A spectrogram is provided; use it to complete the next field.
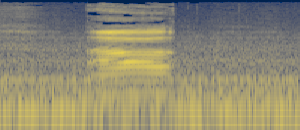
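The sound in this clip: Steady low road rumble inside a car driving home from an early-morning grocery run, even and continuous throughout, with a brief voice-like tonal sound rising above it around the middle.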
